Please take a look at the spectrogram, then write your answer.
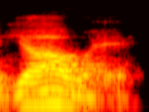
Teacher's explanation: the sound of that Yod He Vav He, Yahweh, is a breathy sound, almost as if to say, I am the breath that enlivens all things.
